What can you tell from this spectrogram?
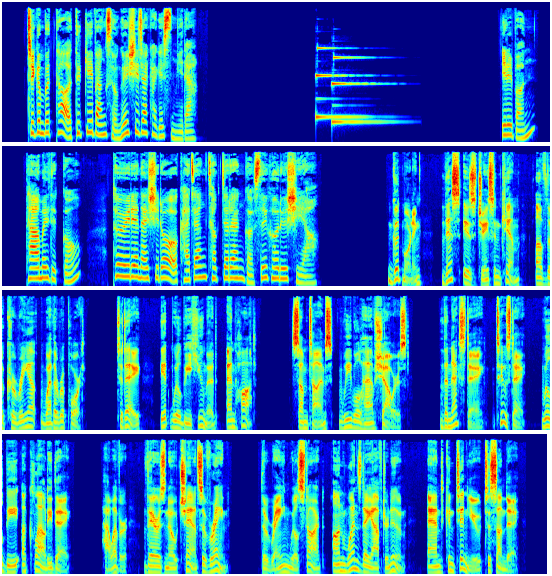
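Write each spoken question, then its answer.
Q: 다음을 듣고 토요일의 날씨로 가장 적절한 것을 고르시오.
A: 비가 옴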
